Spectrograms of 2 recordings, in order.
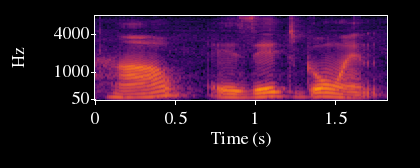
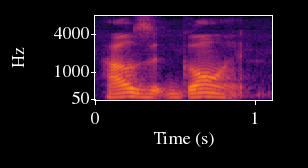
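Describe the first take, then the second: First: It is spoken carefully, with every word said fully. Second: It is spoken fast, with words run together.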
